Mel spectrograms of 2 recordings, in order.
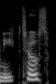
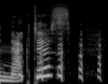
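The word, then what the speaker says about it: Nektas: And I'm like, "Oh my god, we've been pronouncing Niktose wrong this whole time. It's Nectus."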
